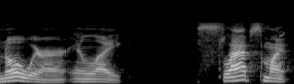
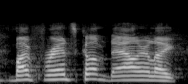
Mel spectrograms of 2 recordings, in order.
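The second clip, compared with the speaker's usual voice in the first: usual speaking voice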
